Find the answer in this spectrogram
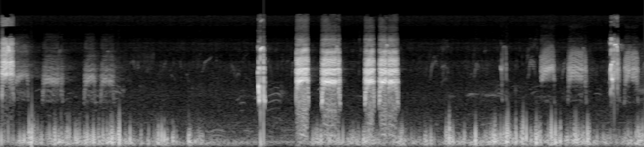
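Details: Male black francolin calling: after quieter scattered notes, a loud burst of harsh, grating notes in a quick group of four or five, with a low continuous murmur and chatter running underneath.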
